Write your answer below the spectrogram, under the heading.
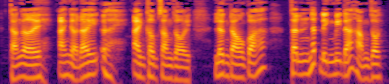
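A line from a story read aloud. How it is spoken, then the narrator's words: Trembling voice. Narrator (Vietnamese): run rẩy nói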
